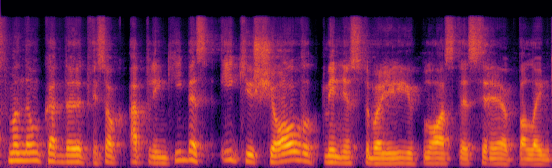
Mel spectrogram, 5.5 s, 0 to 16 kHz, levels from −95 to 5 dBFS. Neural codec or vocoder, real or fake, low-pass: codec, 16 kHz in and 24 kHz out, 0.6 kbps, FocalCodec, streaming, 2048 codes; fake; 10.8 kHz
